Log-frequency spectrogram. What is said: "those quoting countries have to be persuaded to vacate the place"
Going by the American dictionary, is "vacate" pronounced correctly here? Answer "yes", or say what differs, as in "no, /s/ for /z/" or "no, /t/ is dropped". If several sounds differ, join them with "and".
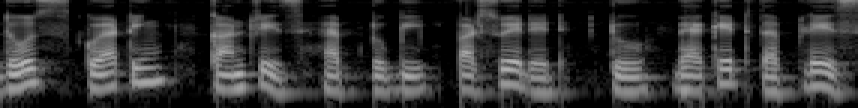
no, /b/ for /v/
